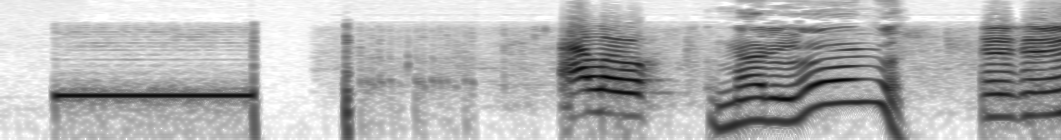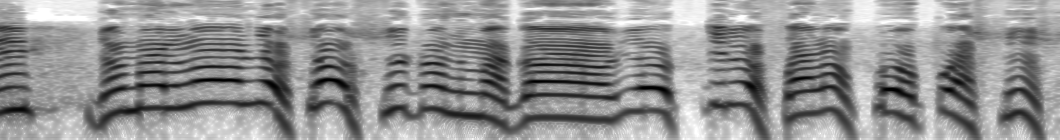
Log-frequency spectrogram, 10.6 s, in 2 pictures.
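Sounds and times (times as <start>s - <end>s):
telephone ringing tone while a call is placed: 0.3s - 1.2s
speech: 2.8s - 10.5s.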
